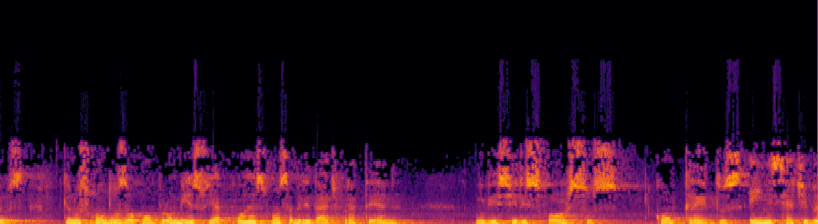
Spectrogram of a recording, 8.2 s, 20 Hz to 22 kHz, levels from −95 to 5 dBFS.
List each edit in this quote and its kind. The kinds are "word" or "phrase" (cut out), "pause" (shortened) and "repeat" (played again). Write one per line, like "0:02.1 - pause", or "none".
none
